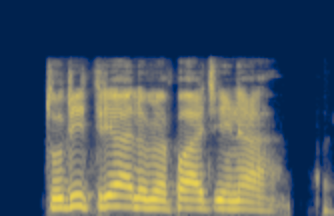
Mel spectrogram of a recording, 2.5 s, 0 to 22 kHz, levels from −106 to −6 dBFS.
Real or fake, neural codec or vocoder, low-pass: fake; codec, 16 kHz, 4.8 kbps, FACodec; 7.2 kHz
